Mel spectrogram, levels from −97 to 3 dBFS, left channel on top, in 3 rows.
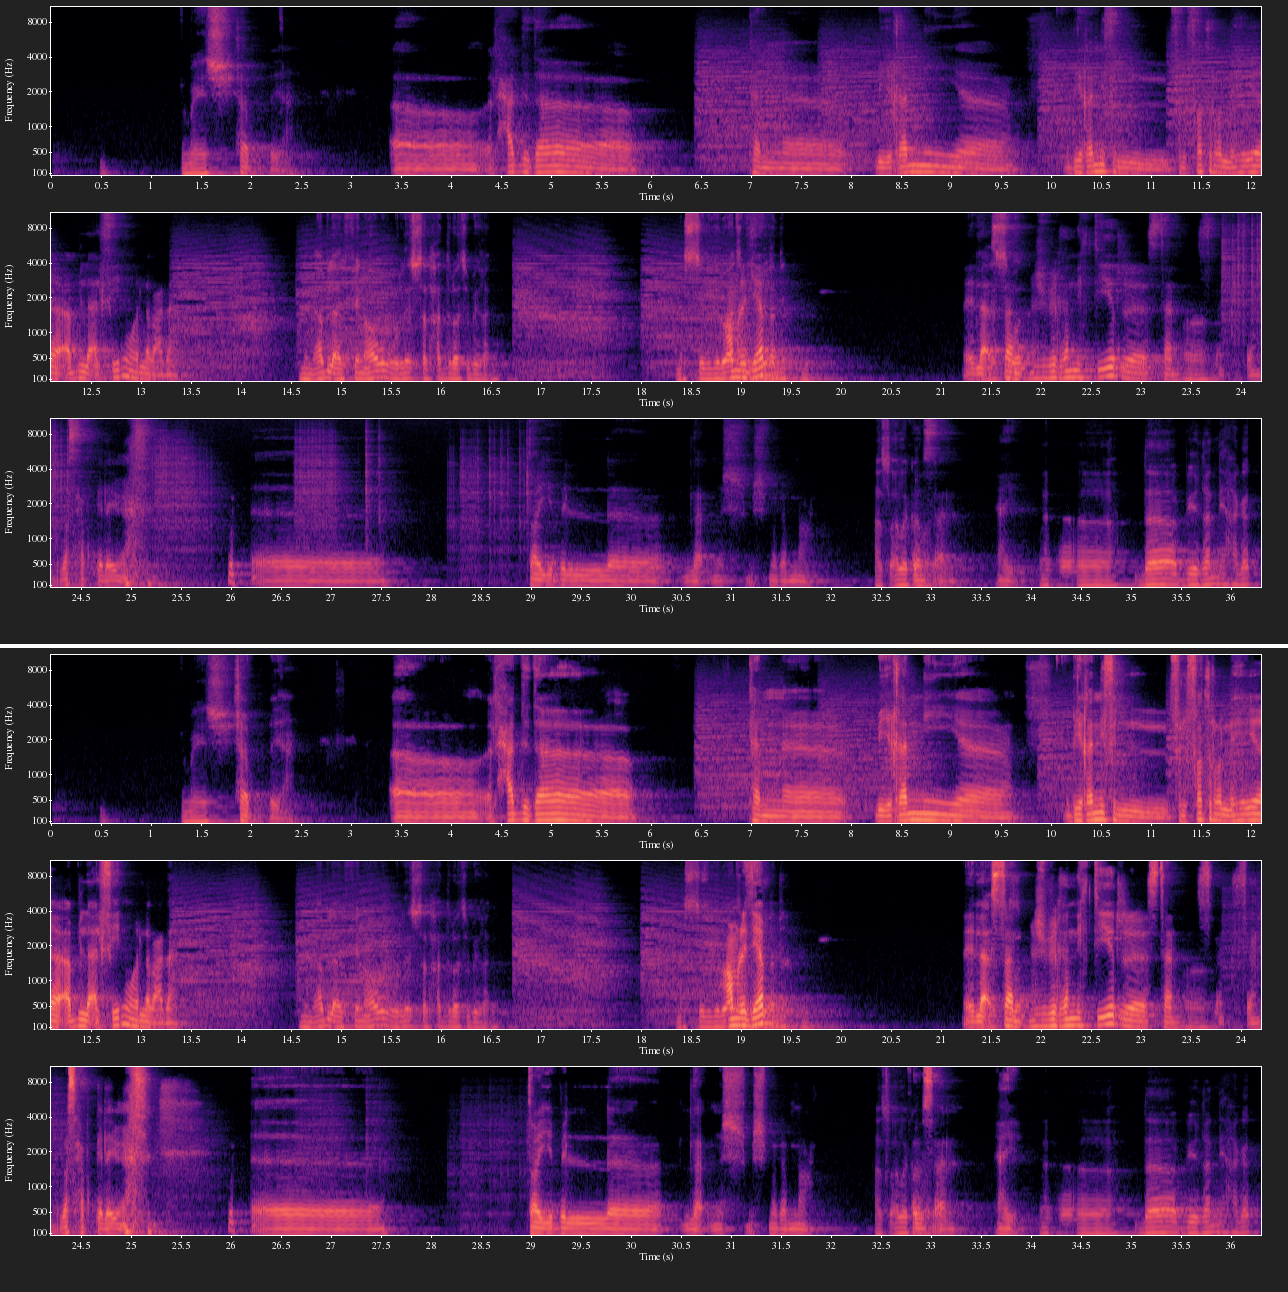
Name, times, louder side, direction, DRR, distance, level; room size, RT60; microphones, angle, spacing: voice 1, 1.3-1.8 14.6-16.6 18.3-19.4 21.4-21.8 22.7-22.8 23.4-23.7 26.0-26.3 32.4-33.0 34.1-36.2, left 2 dB, 20° left, 0.4 m, -34 dB
voice 2, 1.8-2.4 3.4-5.8 7.0-8.0 8.2-13.4 18.8-19.3 21.2-25.7 26.2-27.6 29.0-31.8 32.8-33.2 33.6-33.9, right 6 dB, 70° right, 0.4 m, -29 dB
sound 1, 6.4-7.4 7.7-8.7 9.9-10.8 11.1-12.1 13.3-14.2 14.5-15.5 16.7-17.6 18.0-19.0, right 2 dB, 30° right, 3.5 m, -45 dB
sound 2, 23.6-29.3, left 6 dB, 75° left, 1.8 m, -54 dB
18.0 x 6.6 x 8.9 m
head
